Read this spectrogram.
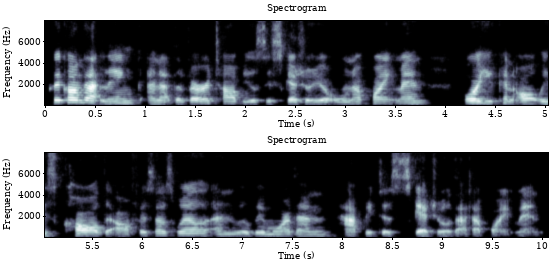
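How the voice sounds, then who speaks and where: An animated woman with a low, pushed and bright voice and a Jamaican accent talks at a moderate pace. As an immigration attorney hosting a live Q&A, she reads viewer questions and responds reassuringly, filling her speech with fillers.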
